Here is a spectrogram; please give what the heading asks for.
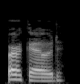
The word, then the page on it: barcode: British English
